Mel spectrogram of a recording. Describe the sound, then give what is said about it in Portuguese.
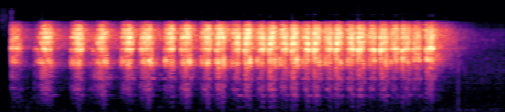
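A train chugs in a fast, steady rhythm of hissing, rasping bursts, fairly loud, then fades out at the end. No voices. “Isso, o som do trem.”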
